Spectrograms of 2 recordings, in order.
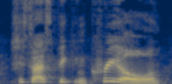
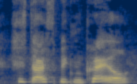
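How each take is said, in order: First: "Creole" with a long EE in the first syllable; Creole as "kree-ol". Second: "Creole" with an AY vowel in the first syllable; Creole as "Kreyol". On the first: Repeats it with the English pronunciation. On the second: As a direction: say "Creole" as "kray-ol". Says Creole two ways, back to back. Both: Shown as a demonstration.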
